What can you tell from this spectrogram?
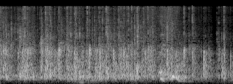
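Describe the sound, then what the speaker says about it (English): Audience applause at a talk on fracking, a dense patter of many hands clapping steadily at close range for a couple of seconds. "Let's give a round of applause to Dave for putting all this together."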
